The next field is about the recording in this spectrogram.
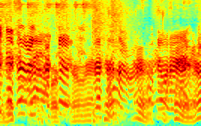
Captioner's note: laughing; murmurs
